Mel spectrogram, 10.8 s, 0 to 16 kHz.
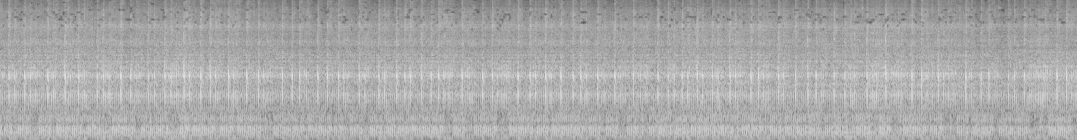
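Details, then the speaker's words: Craftsman Weedwacker gas trimmer model 316.791191, MTD 27cc two-stroke shortblock, Zama C1U-P27 carburetor, after rebuild: steady high buzzing idle with fast, even firing and no surging or dropouts, tach reading jumping around 2700 rpm; started and runs without choke; normal idle. "the porter it jumps around from around like let's say a quarter all that 2700 rpm I'll put I'm getting in that range here"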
